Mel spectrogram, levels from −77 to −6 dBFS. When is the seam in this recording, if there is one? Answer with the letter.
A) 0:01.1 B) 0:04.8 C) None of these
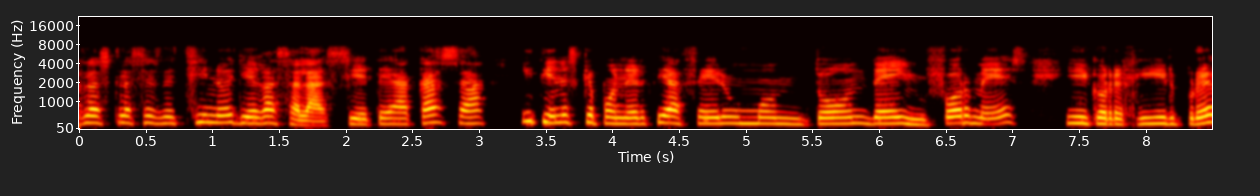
C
